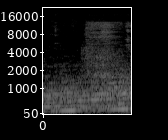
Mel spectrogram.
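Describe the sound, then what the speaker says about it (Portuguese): A motorcycle passes on a city avenue with a steady engine drone, then accelerates hard, and a hissing rush builds midway, close and continuous. "Essa moto passa aqui toda quinta-feira."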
